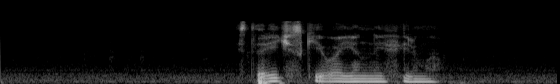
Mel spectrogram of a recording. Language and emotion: Russian, neutral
